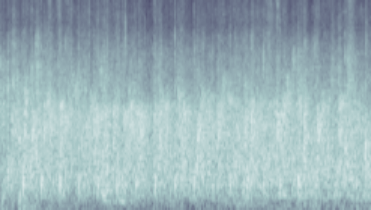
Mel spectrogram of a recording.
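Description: Audience applauding: steady, dense clapping that dies away near the end.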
